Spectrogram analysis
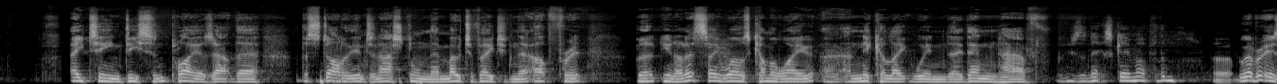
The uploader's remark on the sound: In front of a packed audience the panel discuss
